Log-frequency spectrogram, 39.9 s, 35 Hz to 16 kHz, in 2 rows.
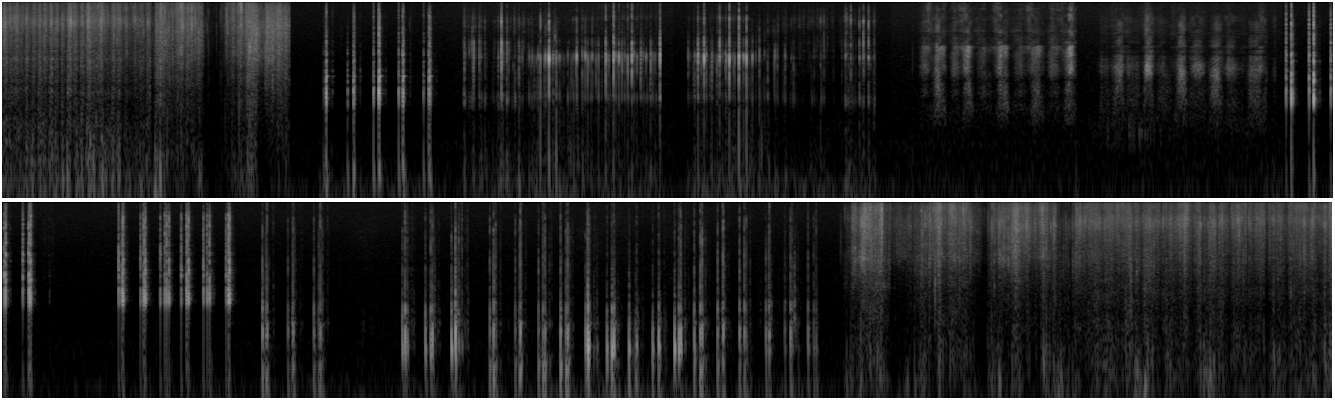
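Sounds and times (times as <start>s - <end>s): scratchy rubbing: 0.0s - 2.3s, 11.2s - 13.1s, 13.7s - 19.3s
tapping on hard objects: 4.8s - 7.6s, 19.2s - 20.5s, 21.7s - 24.9s.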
